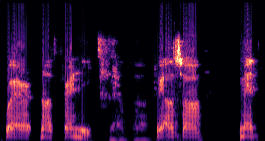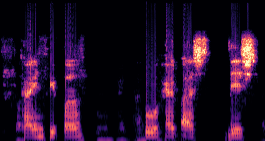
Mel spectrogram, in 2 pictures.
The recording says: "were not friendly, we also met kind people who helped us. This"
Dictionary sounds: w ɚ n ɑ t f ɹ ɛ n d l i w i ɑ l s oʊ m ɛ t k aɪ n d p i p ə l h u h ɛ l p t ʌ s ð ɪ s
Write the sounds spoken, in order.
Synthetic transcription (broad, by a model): w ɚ n ɑ t f ɹ ɛ n d l i w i ɑ l s oʊ m ɛ t k aɪ n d p i p ə l h u h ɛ l p ʌ s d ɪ s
